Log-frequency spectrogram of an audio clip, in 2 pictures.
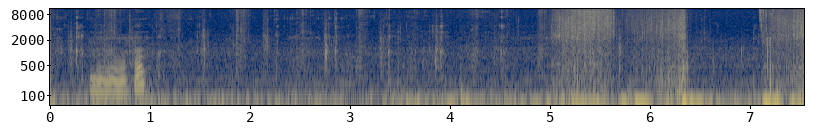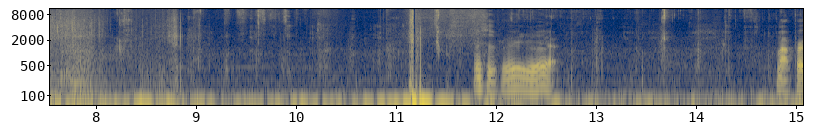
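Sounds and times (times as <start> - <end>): wet chewing and smacking: 0.0 - 5.1, 8.2 - 14.9
crisp pastry crunches: 0.0 - 11.5
hissing: 5.0 - 6.4, 7.1 - 8.9.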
